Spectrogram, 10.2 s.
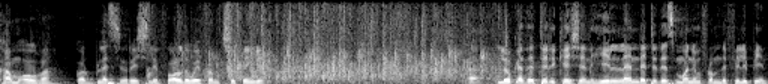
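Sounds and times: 
speech: 0.0 - 3.8, 6.3 - 10.2
audience applause: 2.4 - 7.2.

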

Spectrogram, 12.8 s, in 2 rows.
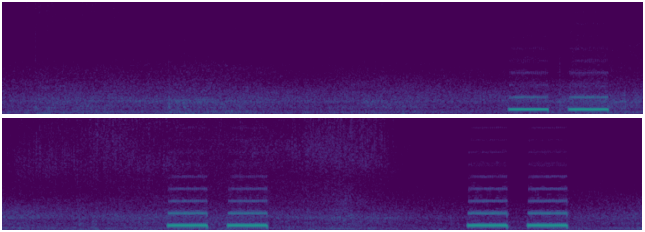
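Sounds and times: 
telephone ringing: 5.0 - 6.1, 8.0 - 9.1, 11.1 - 12.1.

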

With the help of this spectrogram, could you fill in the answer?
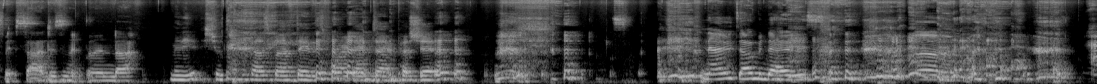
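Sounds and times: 
speech: 0.0 - 10.9
laughter: 2.3 - 10.9
person coughing and choking on air: 4.4 - 7.2, 7.8 - 10.9
throat clearing: 4.8 - 7.2, 7.8 - 10.9.

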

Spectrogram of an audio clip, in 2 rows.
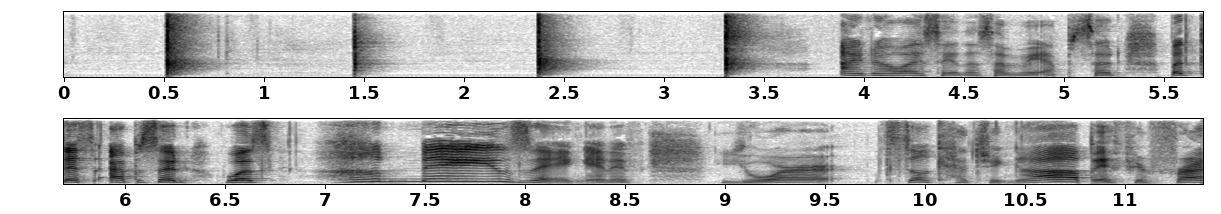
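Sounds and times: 
slow hand claps: 0.5 - 0.8, 1.5 - 1.7, 2.4 - 2.7, 3.3 - 3.6
speech: 4.0 - 11.3.

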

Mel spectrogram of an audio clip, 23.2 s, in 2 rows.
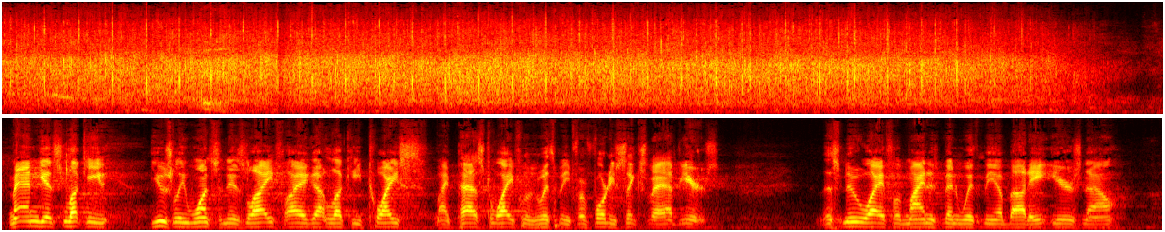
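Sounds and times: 
audience applause in a state House chamber: 0.0 - 11.1
speech: 11.9 - 18.8, 19.8 - 22.8.

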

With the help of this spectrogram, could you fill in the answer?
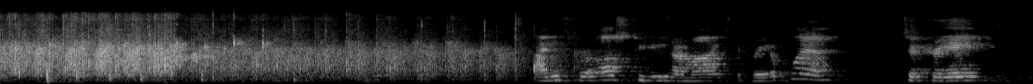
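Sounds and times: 
audience applause: 0.0 - 6.0
speech: 5.5 - 8.4, 9.0 - 10.3.

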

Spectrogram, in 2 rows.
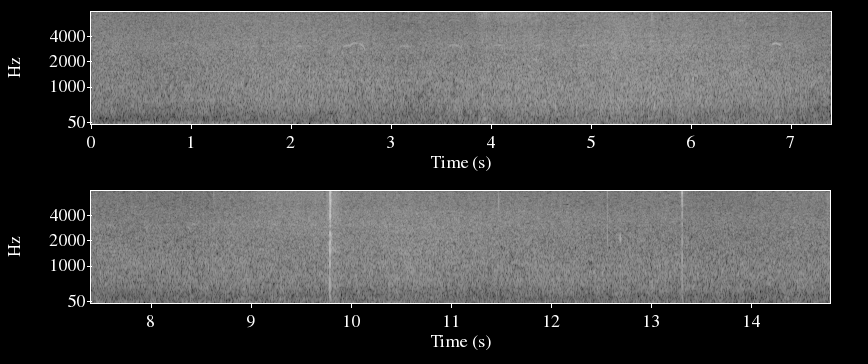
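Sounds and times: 
ocean waves lapping against the shore: 0.0 - 14.7
campfire popping beside the sea: 9.6 - 10.2.

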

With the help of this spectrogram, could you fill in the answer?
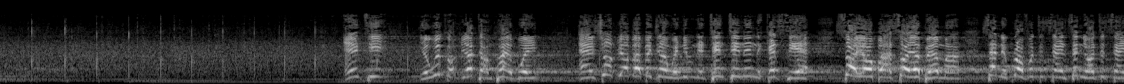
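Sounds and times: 
audience clapping: 0.0 - 7.4
speech: 3.5 - 11.2.

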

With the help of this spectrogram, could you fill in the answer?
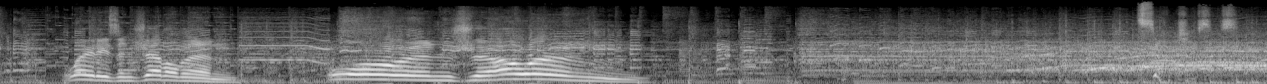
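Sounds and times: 
speech: 0.6 - 2.5, 3.3 - 6.5
crowd clapping and cheering: 8.1 - 12.6
high whoops and shouts: 10.4 - 12.6.

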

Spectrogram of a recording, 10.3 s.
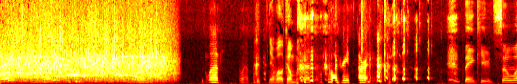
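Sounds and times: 
laughter: 0.0 - 3.1, 5.9 - 9.2
audience applause welcoming a guest: 0.0 - 3.6
speech: 4.2 - 8.0, 9.0 - 10.3.

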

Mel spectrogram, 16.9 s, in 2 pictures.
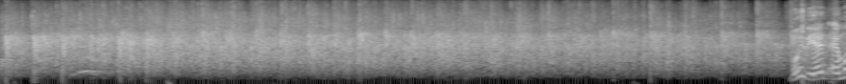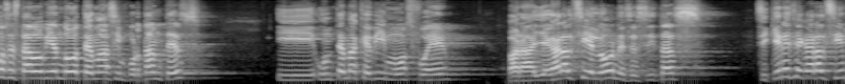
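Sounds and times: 
audience applause: 0.0 - 8.4
speech: 7.9 - 10.6, 11.2 - 16.8.

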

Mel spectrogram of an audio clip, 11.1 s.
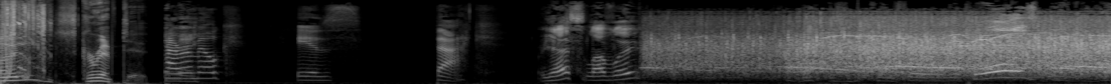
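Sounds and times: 
speech: 0.9 - 2.4, 3.0 - 3.4, 4.4 - 6.7, 9.7 - 10.4
audience applause: 6.4 - 11.1.

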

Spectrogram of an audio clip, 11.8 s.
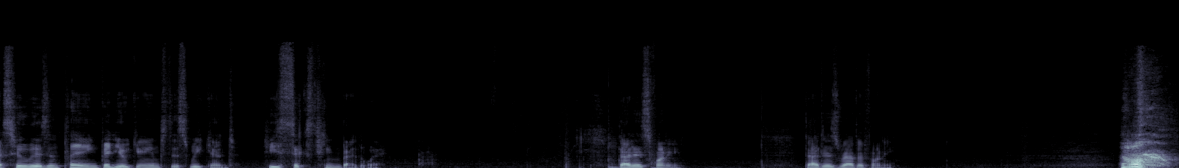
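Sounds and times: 
speech: 0.0 - 3.9, 6.1 - 6.9, 8.1 - 9.0, 11.2 - 11.6
person sneezing: 11.2 - 11.7.

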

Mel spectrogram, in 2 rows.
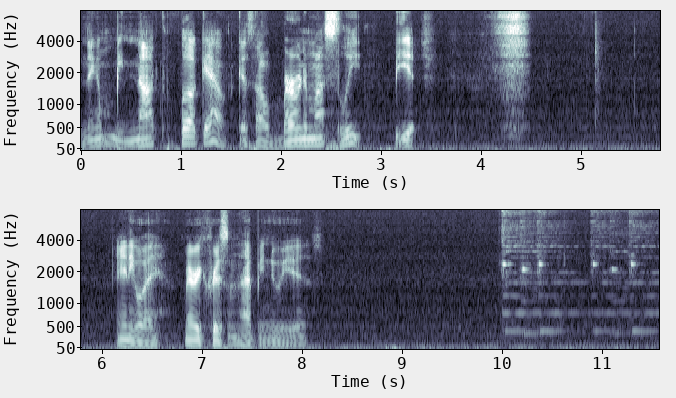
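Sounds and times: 
speech: 0.0 - 3.6, 4.2 - 4.5, 6.2 - 8.2
low hum: 0.0 - 11.5
fantasy sports app alert on phone: 10.0 - 11.5.

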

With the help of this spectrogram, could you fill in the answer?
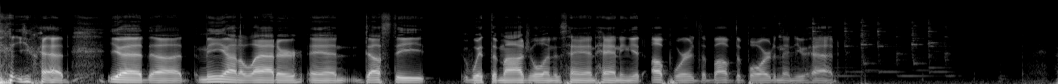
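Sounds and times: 
speech: 0.1 - 8.6
phone ringtone: 7.8 - 9.8.

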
